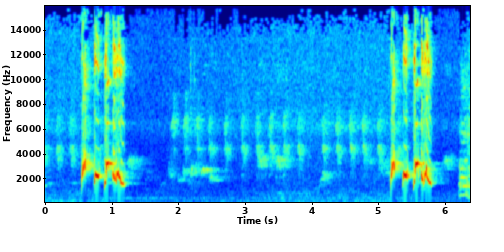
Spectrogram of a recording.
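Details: Red-whiskered bulbul morning song, used as a lure to train other bulbuls. Two lively four-note whistled phrases come about four and a half seconds apart, with soft distant chirps in between.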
